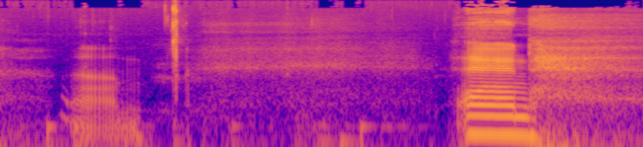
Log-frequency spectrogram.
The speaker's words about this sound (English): I'm not yawning at you, by the way.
